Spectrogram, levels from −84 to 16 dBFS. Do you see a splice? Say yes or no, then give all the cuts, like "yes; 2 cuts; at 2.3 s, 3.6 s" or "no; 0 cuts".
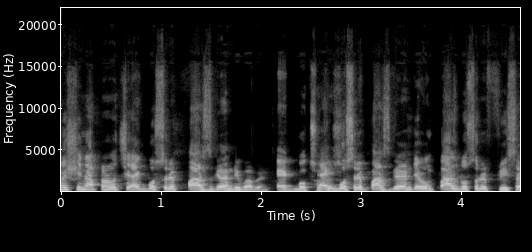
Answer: no; 0 cuts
